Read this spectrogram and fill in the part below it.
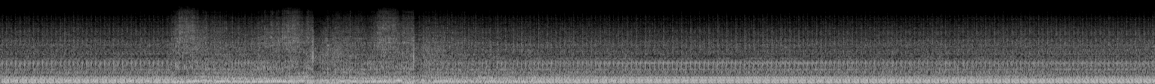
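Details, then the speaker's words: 1934 Ford chassis with 1960s Buick Nailhead V8, first run in probably 40 years, fuel poured in because the accelerator pump isn't working: loud, lumpy open-exhaust idle, steady after the restart, with a few brief blips. Normal running. "now let's see what happens slingshot engage well she runs you better open some doors though"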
